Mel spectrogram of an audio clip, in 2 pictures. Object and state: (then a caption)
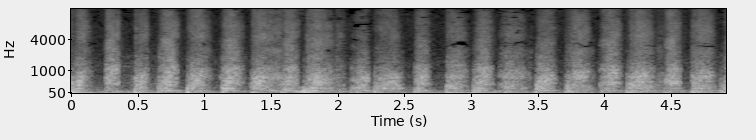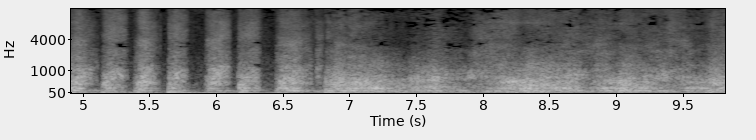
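Foam microphone windscreen being scratched. Both hands scratch fast and densely with short nails across a black foam windscreen on a silver microphone. A rapid run of close, dull, muffled scratching strokes heavy in low rumble fills the first six and a half seconds, then blurs into a continuous, denser rubbing texture to the end.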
